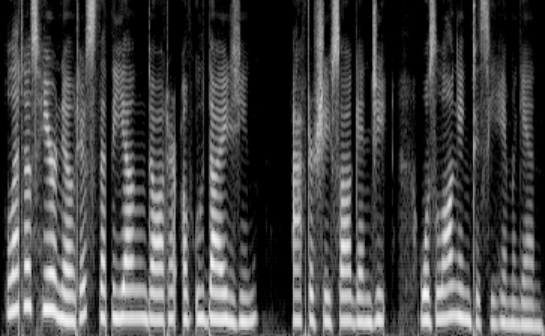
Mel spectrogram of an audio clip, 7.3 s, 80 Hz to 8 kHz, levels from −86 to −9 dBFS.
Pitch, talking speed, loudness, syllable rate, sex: 225 Hz, 165 wpm, -18 LUFS, 4.8 syllables/s, female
